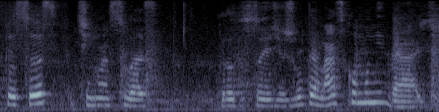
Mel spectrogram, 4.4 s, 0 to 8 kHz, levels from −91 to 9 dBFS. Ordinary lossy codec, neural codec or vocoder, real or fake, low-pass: none; codec, 16 kHz, 2 kbps, FunCodec, trained on Chinese and English, 25 frames a second; fake; none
